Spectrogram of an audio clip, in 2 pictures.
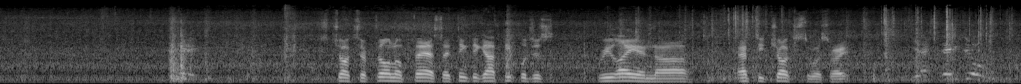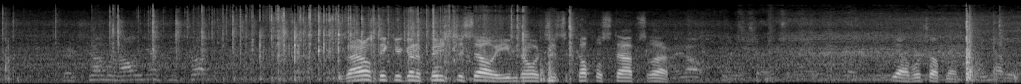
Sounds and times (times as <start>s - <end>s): Truck: 0.0s - 20.4s
Speech: 3.2s - 8.5s, 9.1s - 9.9s, 10.8s - 12.4s, 13.6s - 18.0s, 18.6s - 20.4s.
